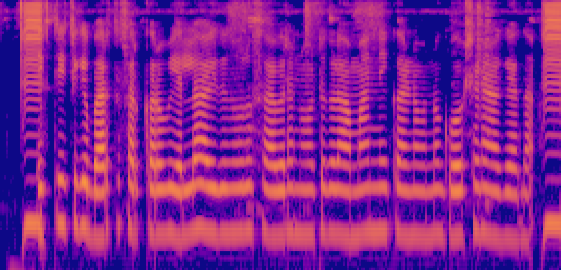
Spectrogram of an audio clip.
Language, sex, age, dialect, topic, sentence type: Kannada, female, 25-30, Central, banking, statement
